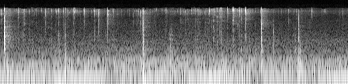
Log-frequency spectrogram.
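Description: A spoolie brush scrapes slowly across a flat acrylic rhinestone sticker sheet covered in red and clear acrylic gems. Quiet, bright, crackly scratches and tiny clicking ticks come at an irregular pace over a steady low hum.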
